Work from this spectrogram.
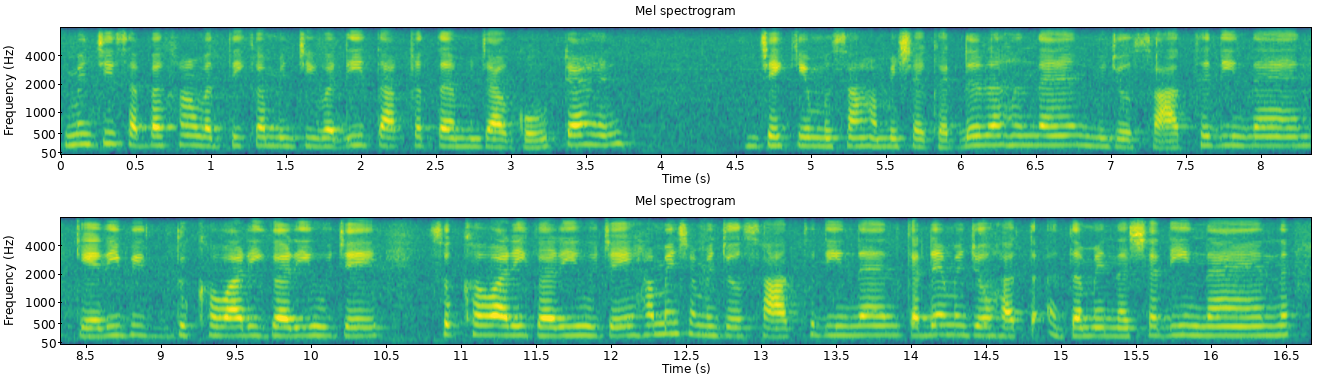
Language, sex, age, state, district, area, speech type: Sindhi, female, 30-45, Maharashtra, Thane, urban, spontaneous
